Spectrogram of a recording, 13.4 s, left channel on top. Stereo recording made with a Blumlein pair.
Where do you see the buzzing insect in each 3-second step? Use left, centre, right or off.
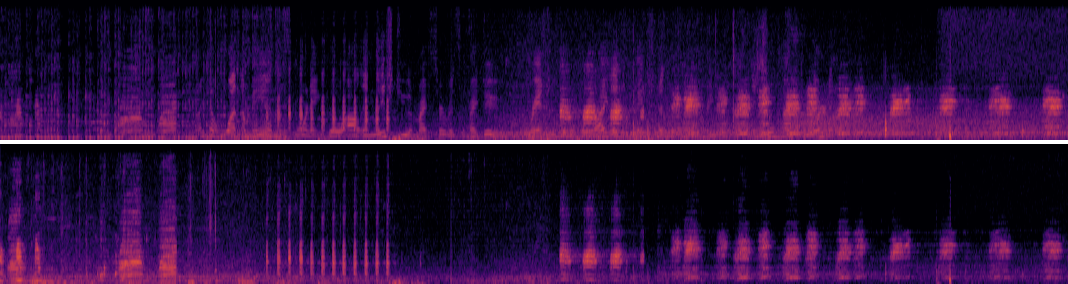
right, centre, left, left, left.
